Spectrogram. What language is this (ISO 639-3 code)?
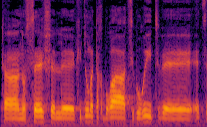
heb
